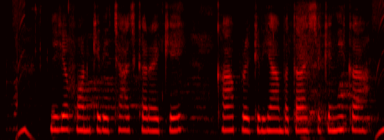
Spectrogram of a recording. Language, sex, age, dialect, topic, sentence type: Maithili, female, 25-30, Angika, banking, question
